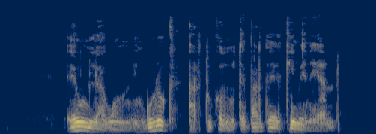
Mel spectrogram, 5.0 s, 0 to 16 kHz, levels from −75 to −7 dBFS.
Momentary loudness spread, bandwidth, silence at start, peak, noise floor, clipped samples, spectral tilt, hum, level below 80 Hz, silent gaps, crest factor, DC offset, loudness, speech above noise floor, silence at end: 12 LU; 11 kHz; 0.9 s; -12 dBFS; -68 dBFS; under 0.1%; -6 dB/octave; none; -62 dBFS; none; 18 dB; under 0.1%; -31 LUFS; 38 dB; 0.5 s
